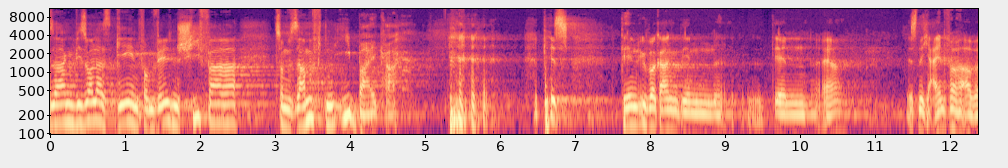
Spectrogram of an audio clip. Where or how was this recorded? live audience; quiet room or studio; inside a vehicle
live audience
